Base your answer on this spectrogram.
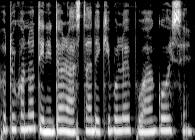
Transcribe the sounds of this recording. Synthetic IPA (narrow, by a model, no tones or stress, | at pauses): pʰotukʰɔnɔtːinitaɹastadekʰibɔlojpʊwaɡojsɛ̰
